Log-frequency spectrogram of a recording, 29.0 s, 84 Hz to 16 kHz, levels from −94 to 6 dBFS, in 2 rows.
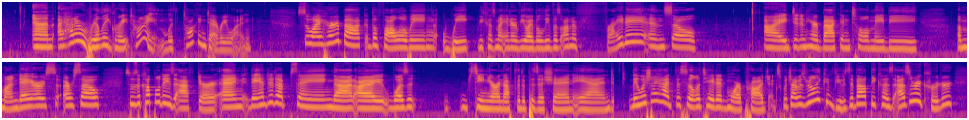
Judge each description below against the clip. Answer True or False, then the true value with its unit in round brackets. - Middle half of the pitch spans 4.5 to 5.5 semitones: True (5.0 semitones)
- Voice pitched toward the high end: True (240 Hz)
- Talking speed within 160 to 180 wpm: True (165 wpm)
